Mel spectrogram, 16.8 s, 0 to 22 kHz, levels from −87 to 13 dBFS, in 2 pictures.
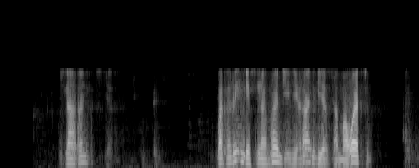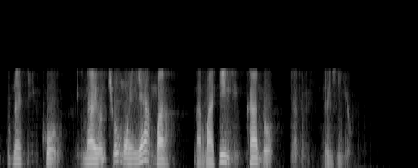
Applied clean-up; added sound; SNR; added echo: neural separator model SepFormer WHAMR!.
